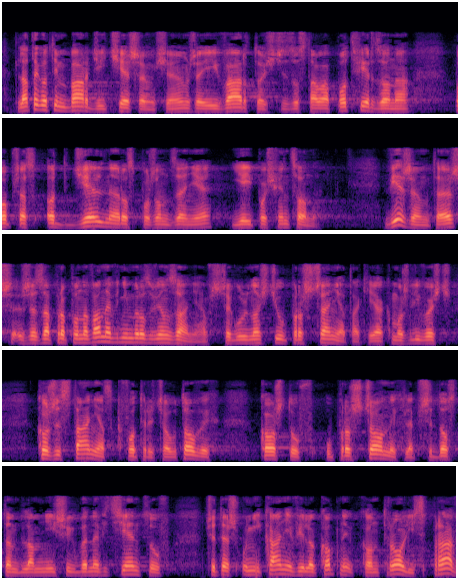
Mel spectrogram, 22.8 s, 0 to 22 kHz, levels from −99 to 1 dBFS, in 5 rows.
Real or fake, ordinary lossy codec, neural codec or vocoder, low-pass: real; MP3, 64 kbps; none; 7.2 kHz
